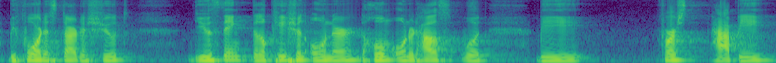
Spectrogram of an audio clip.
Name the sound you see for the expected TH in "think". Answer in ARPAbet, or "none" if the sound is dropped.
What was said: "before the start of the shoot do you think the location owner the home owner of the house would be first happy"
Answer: TH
